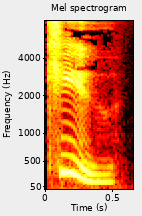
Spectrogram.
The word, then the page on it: cue: British English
